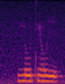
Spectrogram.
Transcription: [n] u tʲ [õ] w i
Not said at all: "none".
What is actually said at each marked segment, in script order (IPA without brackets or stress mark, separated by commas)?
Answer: n, õ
